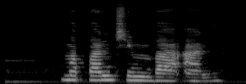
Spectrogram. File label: Ilocano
